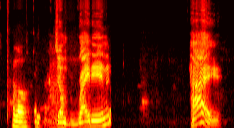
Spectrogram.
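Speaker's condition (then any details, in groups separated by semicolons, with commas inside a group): No condition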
